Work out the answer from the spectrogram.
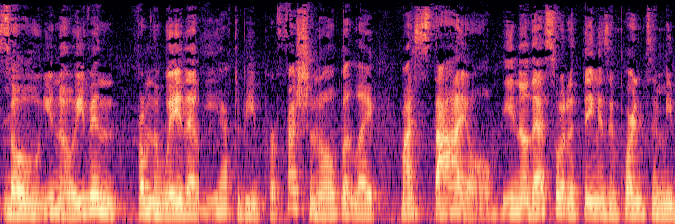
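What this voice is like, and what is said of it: New Orleans accent. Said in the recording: “I'm always going to be ... from New Orleans. I'm going to still have my accent mostly. I try to slow it down because we talk fast there.”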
